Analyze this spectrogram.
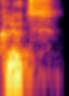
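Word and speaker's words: Kluetz: I'm going to try to pronounce my own name in a European way. I'm Klutz.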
